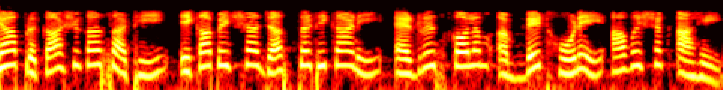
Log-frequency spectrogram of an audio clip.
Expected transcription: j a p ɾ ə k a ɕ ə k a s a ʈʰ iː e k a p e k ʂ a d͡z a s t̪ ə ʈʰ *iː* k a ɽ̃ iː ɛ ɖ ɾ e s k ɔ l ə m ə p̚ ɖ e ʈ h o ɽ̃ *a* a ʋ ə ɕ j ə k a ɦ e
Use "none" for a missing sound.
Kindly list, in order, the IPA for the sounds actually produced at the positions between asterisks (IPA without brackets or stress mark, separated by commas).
i, e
